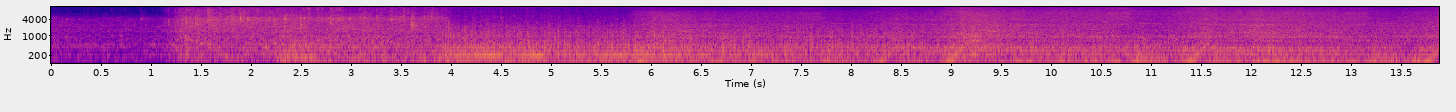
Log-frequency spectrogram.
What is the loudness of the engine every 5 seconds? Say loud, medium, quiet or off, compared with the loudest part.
medium, loud, loud.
